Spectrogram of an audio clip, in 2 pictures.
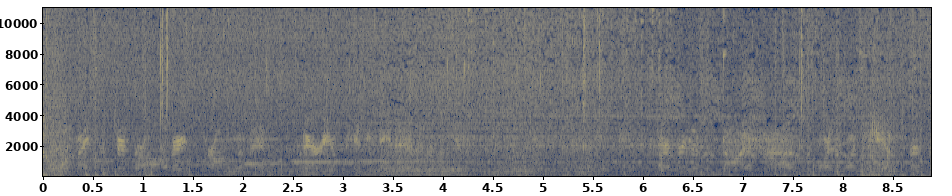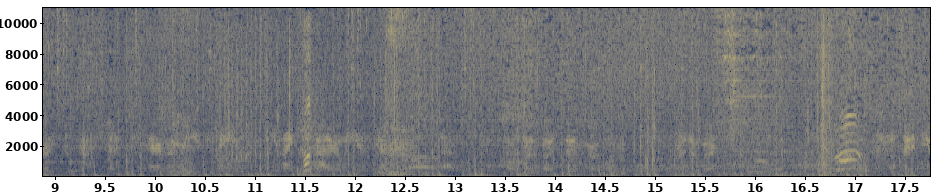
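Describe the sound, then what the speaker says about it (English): Hooves clip-clop steadily as a horse is ridden, a busy rhythmic clatter with voices talking over it. "I like riding around on the horse."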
